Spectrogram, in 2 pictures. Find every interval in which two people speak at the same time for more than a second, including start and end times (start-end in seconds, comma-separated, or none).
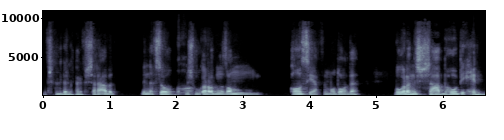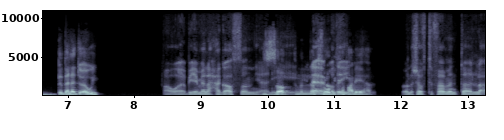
9.9-11.3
